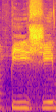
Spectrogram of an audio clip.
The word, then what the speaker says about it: PSSI: Ho fondato un partito, il partito Super Sovranista Italiano, PSSI, si pronuncia PC,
